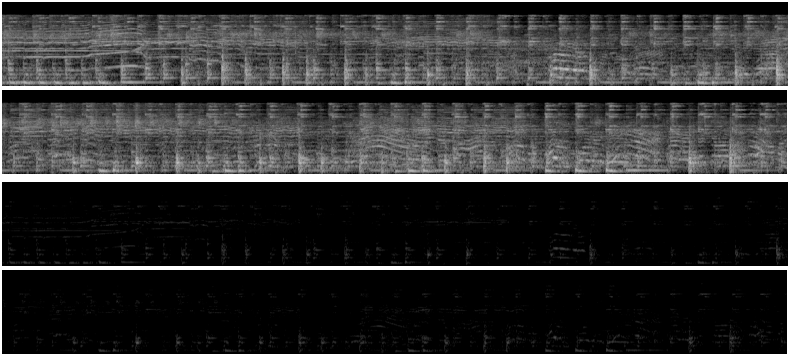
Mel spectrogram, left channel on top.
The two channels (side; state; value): right; quieter; 35.4 dB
